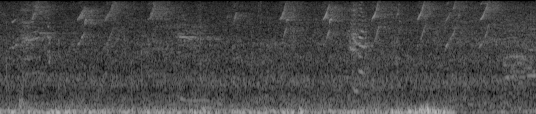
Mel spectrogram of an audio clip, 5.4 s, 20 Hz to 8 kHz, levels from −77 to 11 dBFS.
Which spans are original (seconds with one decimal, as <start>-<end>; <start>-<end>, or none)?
0.0-5.4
